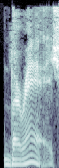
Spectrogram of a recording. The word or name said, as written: barege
